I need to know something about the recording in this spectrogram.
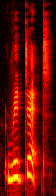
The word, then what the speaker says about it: ridet: Ridet, he laughs. No silent T like you might see, for example, in French.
